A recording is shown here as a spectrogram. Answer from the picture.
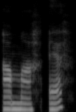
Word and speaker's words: amae: Amae, pronounced "ah-mah-eh", was first described by the Japanese psychiatrist Takeo Doi.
